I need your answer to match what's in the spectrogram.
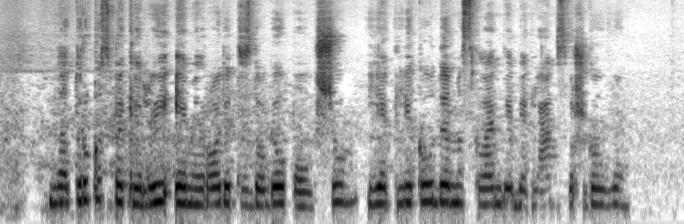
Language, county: Lithuanian, Alytus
